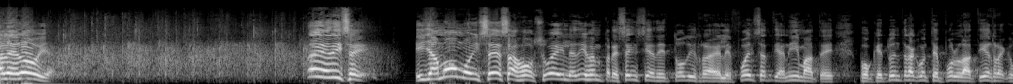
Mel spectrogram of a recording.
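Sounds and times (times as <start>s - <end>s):
crowd clapping: 0.0s - 4.1s
speech: 0.2s - 0.8s, 3.1s - 10.1s.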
